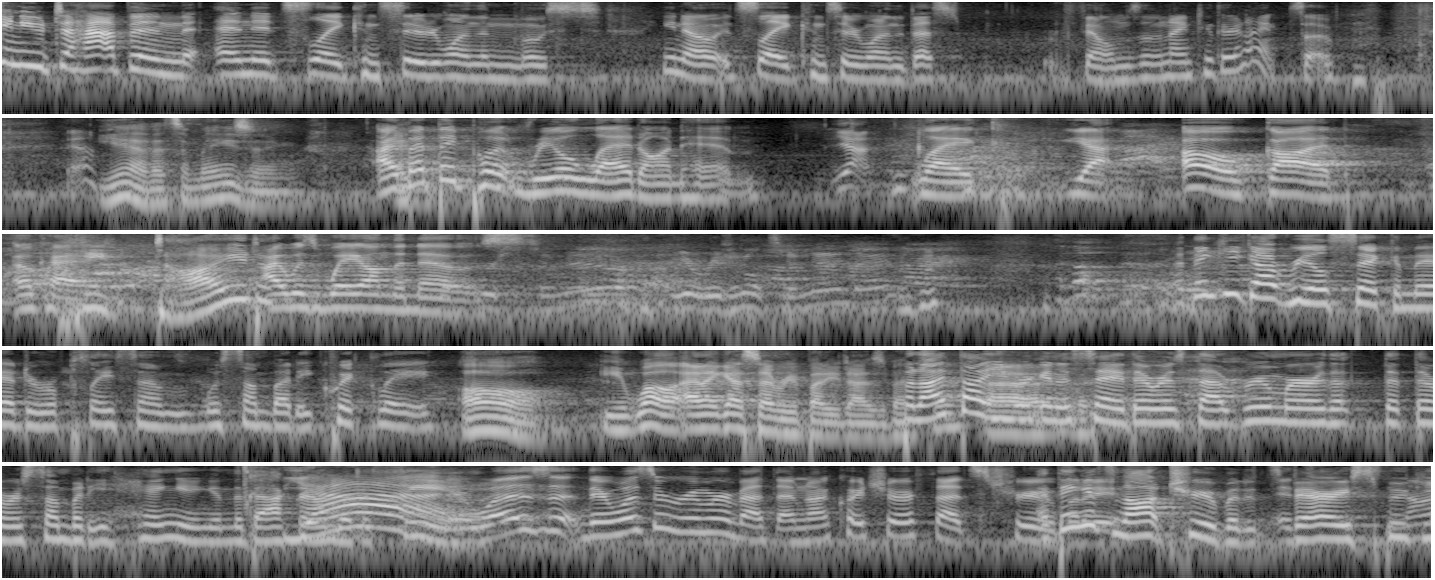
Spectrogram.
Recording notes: LIVE at UCB Sunset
